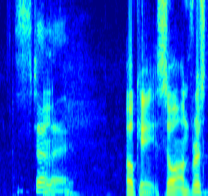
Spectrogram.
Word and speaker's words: stele: I think people say Steely or Steel, or Still or Steely. Yeah. Either way, the thing is, we all know what we're talking about, Yeah. so I don't actually care how people pronounce it. Okay, very good. Yeah. I think it's more American. As to say everybody Steely. should.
